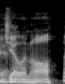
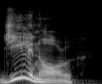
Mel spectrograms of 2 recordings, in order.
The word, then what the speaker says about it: Gyllenhaal: I think Jake he did a bit on Conan where he was like, you know, actually we're of Swedish descent or something, and my last name is actually pronounced Gyllenhaal.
